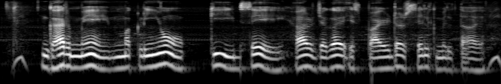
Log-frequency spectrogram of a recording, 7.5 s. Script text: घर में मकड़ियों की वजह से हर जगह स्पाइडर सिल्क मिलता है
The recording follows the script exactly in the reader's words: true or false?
false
